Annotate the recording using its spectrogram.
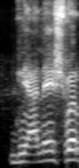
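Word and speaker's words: ज्ञानेश्वर: वो होता है परमेश्वर नहीं लेंगे न्यानेश्वर बोलेंगे हमारे दुर्गा सप्तशती की कक्षा में भी हमारे योगेश गुरुजी इसके ऊपर बहुत ध्यान देते हैं ज्ञान बोलेंगे न्यू बोलेंगे ऐसा बोलेंगे और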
